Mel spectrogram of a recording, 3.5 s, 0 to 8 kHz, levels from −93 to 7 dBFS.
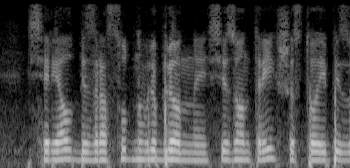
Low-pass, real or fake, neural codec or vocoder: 7.2 kHz; real; none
